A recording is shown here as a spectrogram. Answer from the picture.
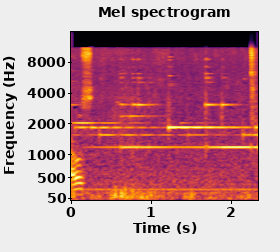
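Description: Wind chimes ringing, with several notes overlapping and sustaining, and new notes struck about a second in and again near the end.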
